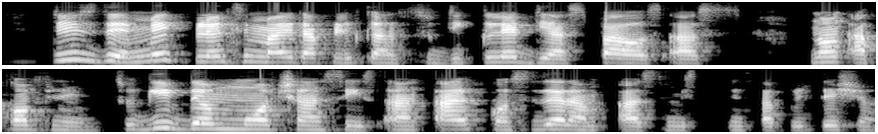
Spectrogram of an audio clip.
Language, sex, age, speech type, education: Nigerian Pidgin, female, 15-29, spontaneous, tertiary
